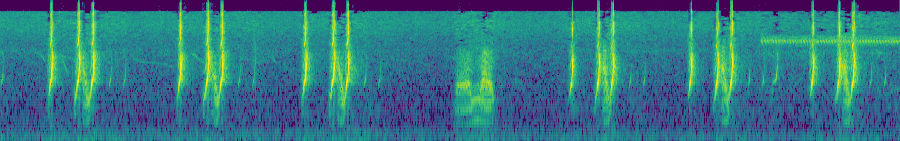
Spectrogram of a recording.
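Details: Common quail calling with sharp paired and tripled notes repeated roughly every second, broken by one grating low burst, with a steady high tone near the end.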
